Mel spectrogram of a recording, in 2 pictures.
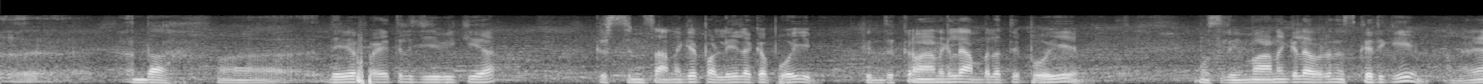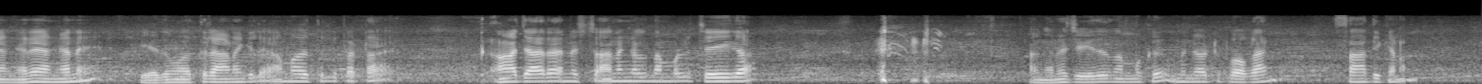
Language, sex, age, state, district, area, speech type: Malayalam, male, 45-60, Kerala, Kottayam, urban, spontaneous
